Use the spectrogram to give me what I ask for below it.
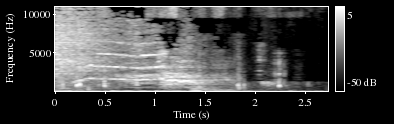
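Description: A startled, shying horse neighs in a shrill, strained whinny, with other rough noise and movement around it.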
